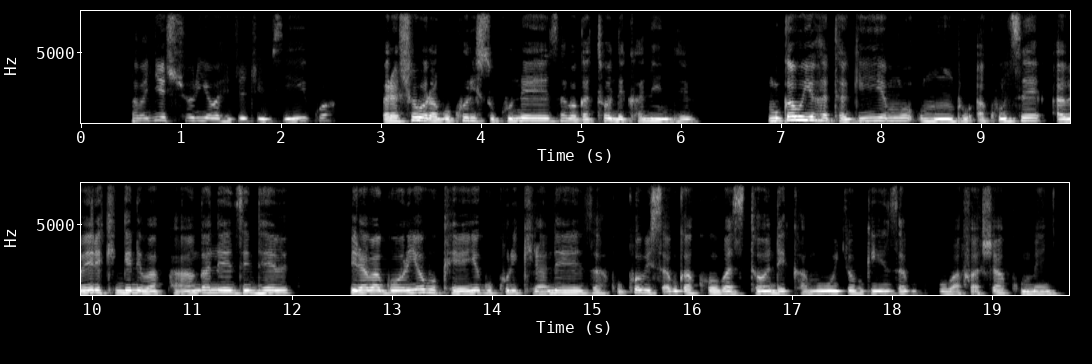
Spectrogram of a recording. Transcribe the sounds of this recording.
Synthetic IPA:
aβaɲe̞ːʃuːɾijoβaɦed͡ʒe̞d͡ʒivjiːɡwa | βaɾaʃo̞βo̞ɾaɡukʰo̞ɾisukune̞ːzaβaɡatʰo̞ːnde̞kʰaniːn̥he̞βe̞ | umuɡaβojo̞ɦatʰabɡije̞mŋo̞ʔumuːntuʔakʰuze̞aβe̞ːɾe̞kʰiŋɡe̞ne̞βapʰaːŋɡane̞ːzin̥e̞βe̞ | βiɾaβaɡo̞ɾijo̞βukʰe̞je̞ɡukuɾikʰiɾane̞ːzakukʰo̞βisa̰bɡakʰo̞βazitʰo̞ːnde̞kʰamuβuɾɟo̞bɡiːzaβuβa̰fa̰ʃakʰume̞ɲa

